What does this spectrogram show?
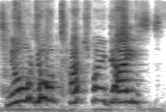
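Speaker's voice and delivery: high, drawn-out possessive protest; alarmed protest. Real, not acted. Player stopping someone touching their dice, high urgent protest. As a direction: cry out to stop them.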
